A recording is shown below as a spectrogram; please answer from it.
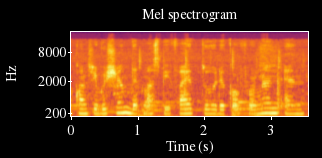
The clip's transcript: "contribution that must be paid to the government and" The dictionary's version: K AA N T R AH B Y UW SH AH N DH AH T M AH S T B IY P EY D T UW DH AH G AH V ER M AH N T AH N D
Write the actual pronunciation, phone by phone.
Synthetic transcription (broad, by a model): K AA N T R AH B Y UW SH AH N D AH T M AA S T B IY F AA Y T UW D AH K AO F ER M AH N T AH N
